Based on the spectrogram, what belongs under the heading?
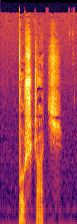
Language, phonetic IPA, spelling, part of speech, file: Polish, [ˈpuʃt͡ʃat͡ɕ], puszczać, verb, Pl-puszczać.ogg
